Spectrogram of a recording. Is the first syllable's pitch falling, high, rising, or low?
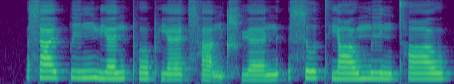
high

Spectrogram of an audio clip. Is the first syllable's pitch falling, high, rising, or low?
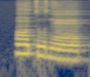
high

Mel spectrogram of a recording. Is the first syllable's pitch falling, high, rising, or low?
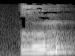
rising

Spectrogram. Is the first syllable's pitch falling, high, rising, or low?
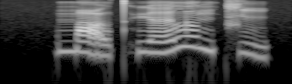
low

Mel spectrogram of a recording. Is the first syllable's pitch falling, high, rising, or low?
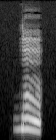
falling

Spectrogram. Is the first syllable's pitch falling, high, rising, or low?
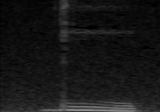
falling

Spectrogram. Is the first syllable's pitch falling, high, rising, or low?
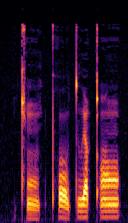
low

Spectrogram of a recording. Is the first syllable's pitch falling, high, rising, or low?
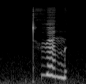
falling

